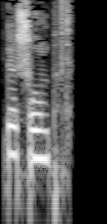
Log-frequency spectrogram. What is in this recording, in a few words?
"geschrumpft", German; adjectives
